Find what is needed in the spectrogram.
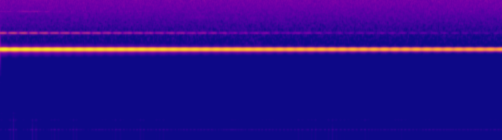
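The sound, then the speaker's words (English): A single bell chime rings out alone as one pure, high, steady tone with a gentle wavering shimmer, slowly fading over several seconds without dying away completely. “Here comes the bell.”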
